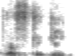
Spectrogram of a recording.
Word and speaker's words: Tuskegee: Can I just help her to pronounce that word? Yeah. All right. Go ahead. Tuskegee. That is called Tuskegee.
